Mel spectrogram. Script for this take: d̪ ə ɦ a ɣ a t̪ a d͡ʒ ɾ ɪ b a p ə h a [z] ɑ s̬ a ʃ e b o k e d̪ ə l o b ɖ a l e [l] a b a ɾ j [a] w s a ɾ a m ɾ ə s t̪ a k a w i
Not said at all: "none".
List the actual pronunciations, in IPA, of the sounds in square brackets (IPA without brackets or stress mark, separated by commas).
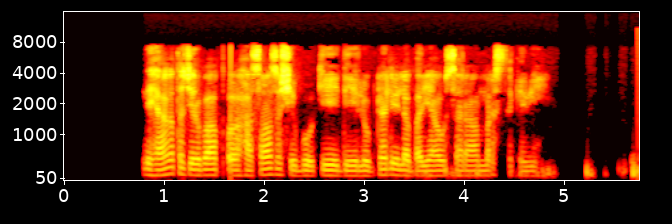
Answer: s, l, ɑ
